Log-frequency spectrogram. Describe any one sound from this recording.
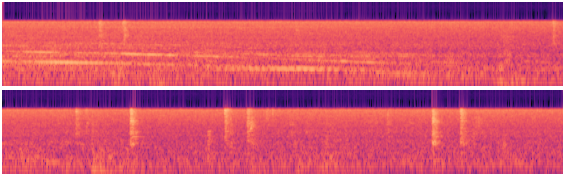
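Tram wheels clack sharply over the rail joints.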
